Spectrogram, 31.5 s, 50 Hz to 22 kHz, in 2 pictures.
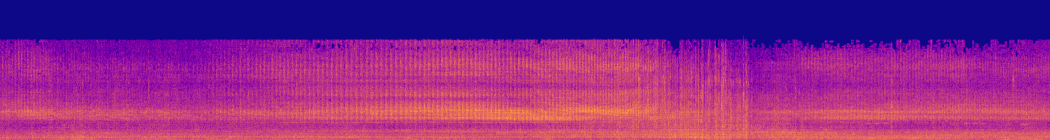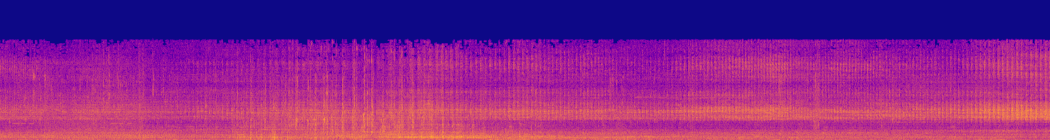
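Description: A 16mm-scale live steam locomotive running on a garden railway, with a steady steam hiss and light mechanical noise as it approaches. Voices talk indistinctly in the background.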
